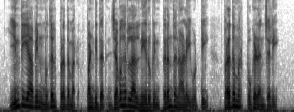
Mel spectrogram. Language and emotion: Tamil, neutral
